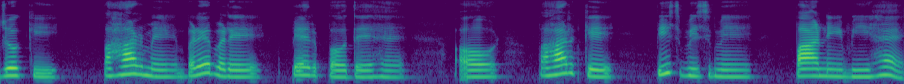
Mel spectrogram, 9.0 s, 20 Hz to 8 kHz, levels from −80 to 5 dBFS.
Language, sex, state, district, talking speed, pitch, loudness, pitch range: Hindi, female, Himachal Pradesh, Shimla, 115 wpm, 200 Hz, -20 LUFS, 195-230 Hz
